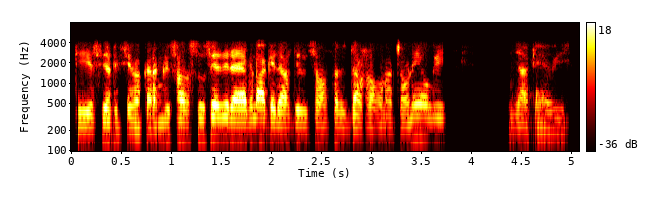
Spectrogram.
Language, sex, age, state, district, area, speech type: Punjabi, male, 45-60, Punjab, Barnala, rural, conversation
